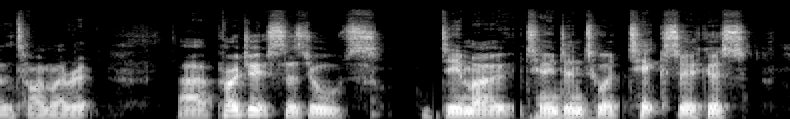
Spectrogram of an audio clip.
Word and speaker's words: Sigil: Project Sigil. I know how to say that now. I am part of the clan. I think they actually mispronounced that at the live stream though. They called it Sigil.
